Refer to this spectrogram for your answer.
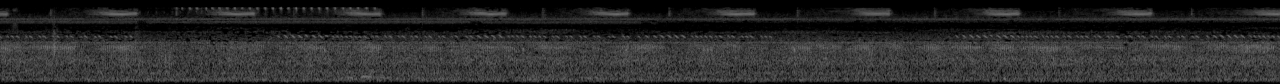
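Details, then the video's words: Insect chorus of shrill, very high buzzy bursts that repeat about every 1.2 seconds over a constant pulsing trill and a wide, steady background hiss. "SINGING OF INSECTS"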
